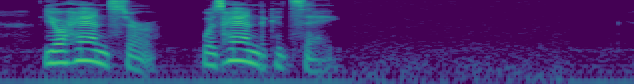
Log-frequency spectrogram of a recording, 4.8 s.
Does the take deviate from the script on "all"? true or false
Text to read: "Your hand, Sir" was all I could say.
true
